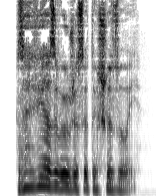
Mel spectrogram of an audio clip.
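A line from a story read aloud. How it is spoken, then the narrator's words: Tired request. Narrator (Russian): устало попросил Руди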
